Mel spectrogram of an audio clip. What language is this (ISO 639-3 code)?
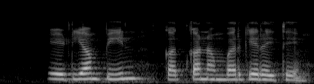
hne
